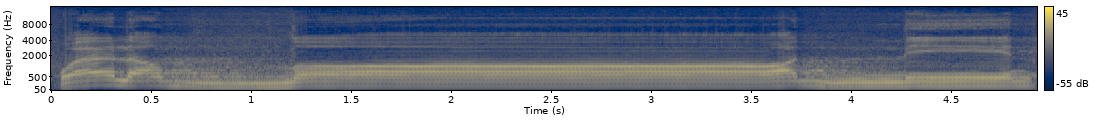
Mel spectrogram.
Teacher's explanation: Waladh. Dan huruf dot dia juga punya sifat istitolah ataupun memanjang bunyinya, sehingga ketika kita membaca waladh itu kasih sifat istitolah, yaitu dipanjangkan sedikit bunyinya seperti ini.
